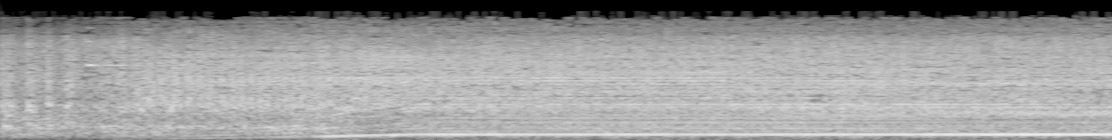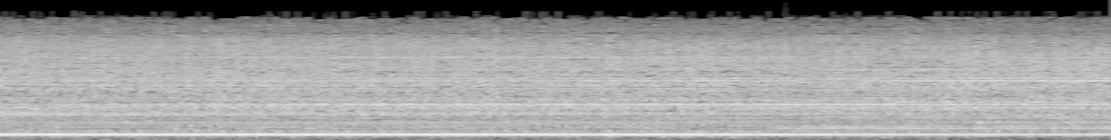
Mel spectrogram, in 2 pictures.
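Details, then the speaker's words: Hyundai Creta diesel that used to need a long crank before starting. After the injectors were washed and checked and the air was bled, it starts on a single crank, revs up and settles into a steady, even drone. It starts and runs normally. "Vehicle అనేది single సెల్ఫ్లో start అవుతుంది. ఇంతకుముందే long crank తీసుకొని start అవుతుంది. ఇప్పుడు single సెల్ఫ్లో vehicle అనేది start అవుతుంది."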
